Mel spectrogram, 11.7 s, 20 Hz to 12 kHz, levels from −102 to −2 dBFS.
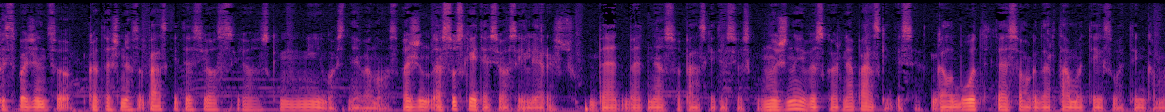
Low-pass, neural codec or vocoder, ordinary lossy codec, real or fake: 10.8 kHz; none; MP3, 48 kbps; real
